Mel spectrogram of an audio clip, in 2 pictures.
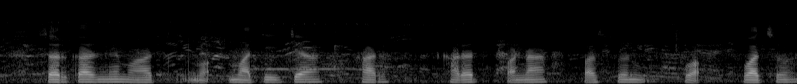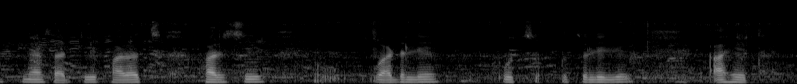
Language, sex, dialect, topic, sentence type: Marathi, male, Varhadi, agriculture, statement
